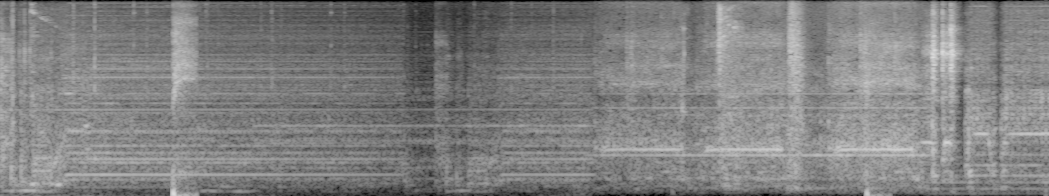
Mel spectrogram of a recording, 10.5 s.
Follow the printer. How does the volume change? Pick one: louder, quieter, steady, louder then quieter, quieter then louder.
quieter then louder.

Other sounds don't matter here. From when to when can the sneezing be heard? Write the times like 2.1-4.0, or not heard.
0.3-0.8, 6.8-7.5.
